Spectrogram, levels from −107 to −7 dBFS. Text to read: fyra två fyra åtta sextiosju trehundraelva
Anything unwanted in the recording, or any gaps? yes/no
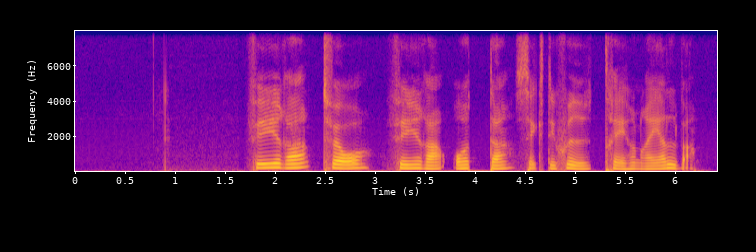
no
